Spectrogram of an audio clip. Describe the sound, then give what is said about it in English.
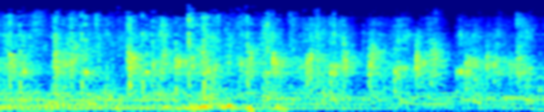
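An audience clapping their hands for God, a dense, steady wash of many overlapping claps that holds at a fairly loud level throughout without a clear beat. “Clap your hands for God.”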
